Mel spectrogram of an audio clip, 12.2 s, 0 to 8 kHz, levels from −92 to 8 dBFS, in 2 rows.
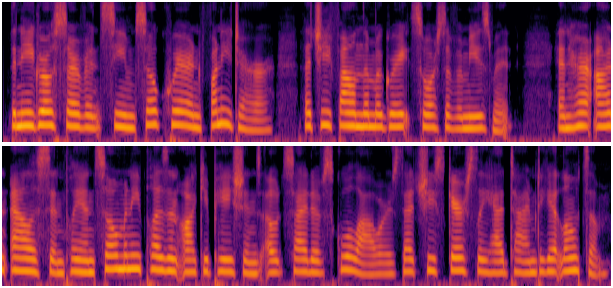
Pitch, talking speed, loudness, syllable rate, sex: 220 Hz, 195 wpm, -20 LUFS, 5.6 syllables/s, female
